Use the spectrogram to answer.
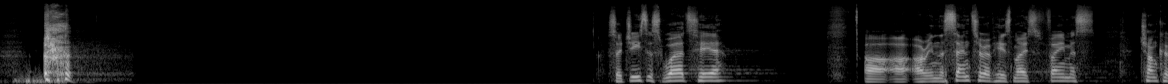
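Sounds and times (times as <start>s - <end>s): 
faint trailing breath: 0.0s - 0.4s, 11.0s - 11.4s
person coughing: 0.4s - 1.3s
speech: 6.1s - 7.4s, 8.6s - 11.6s.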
